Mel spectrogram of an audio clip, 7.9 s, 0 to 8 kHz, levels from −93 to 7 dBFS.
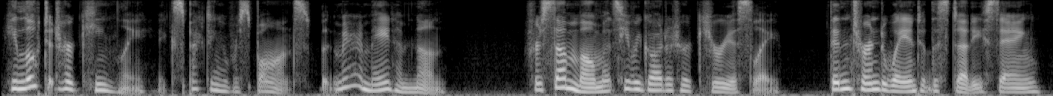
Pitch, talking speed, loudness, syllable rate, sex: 180 Hz, 205 wpm, -19 LUFS, 6.3 syllables/s, female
